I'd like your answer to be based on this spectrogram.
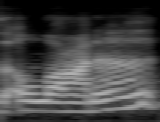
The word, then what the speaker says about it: Alonna: My email address is Alana, and that is spelled, well, it's on the screen, but A-L-O-N-N-A.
